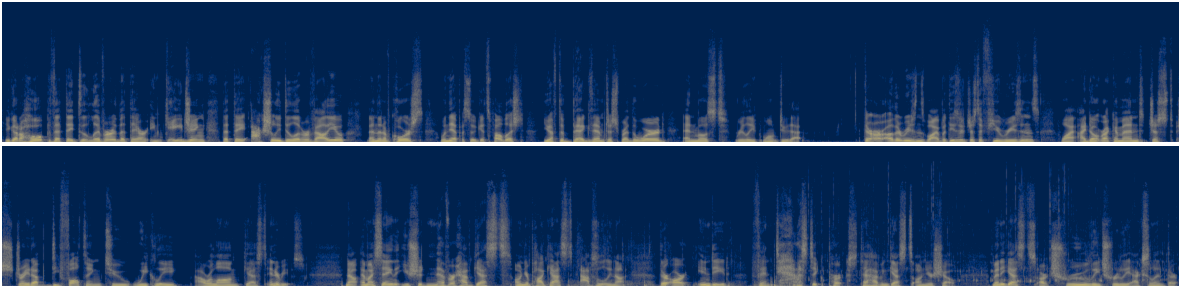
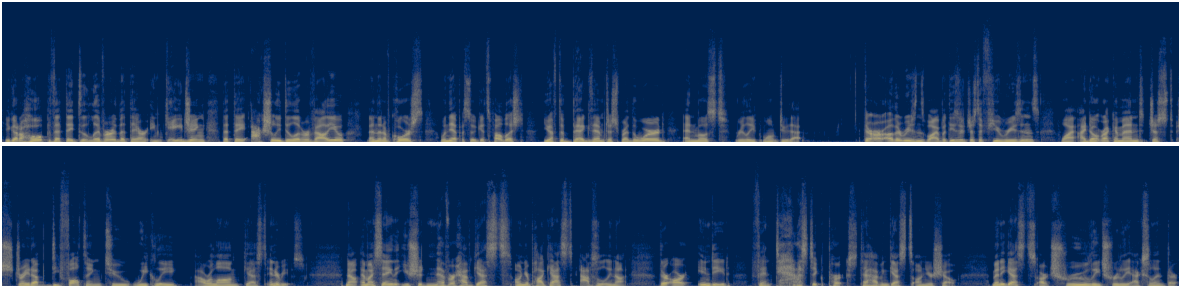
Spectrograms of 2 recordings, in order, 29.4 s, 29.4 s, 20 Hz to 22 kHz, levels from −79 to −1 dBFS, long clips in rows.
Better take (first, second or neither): second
